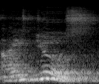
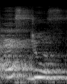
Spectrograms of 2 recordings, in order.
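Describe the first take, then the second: First: It is said with English sounds, as ice juice. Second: It is said with Indonesian sounds, as es jus. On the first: The speaker calls it right. "Kalau tulisannya bahasa Inggris ya bacanya bahasa Inggris" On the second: The speaker calls it wrong. "dibacanya es jus, bukan. Itu salah"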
